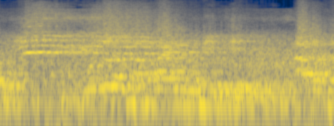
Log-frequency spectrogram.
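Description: A man speaking into a handheld microphone, his voice loud and amplified.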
